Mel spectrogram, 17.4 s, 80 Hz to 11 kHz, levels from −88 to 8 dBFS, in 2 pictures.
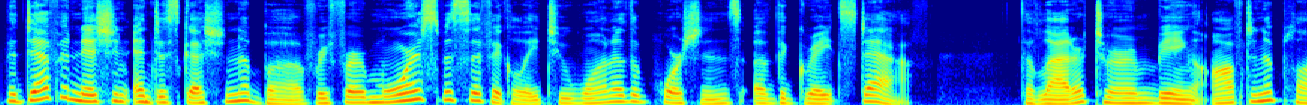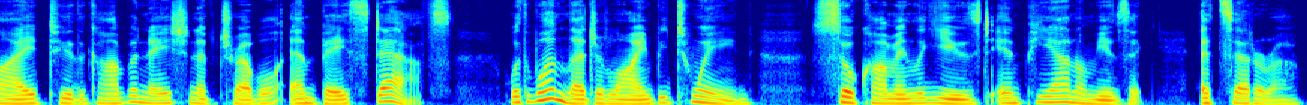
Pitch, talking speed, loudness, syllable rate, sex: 160 Hz, 150 wpm, -19 LUFS, 4.2 syllables/s, female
